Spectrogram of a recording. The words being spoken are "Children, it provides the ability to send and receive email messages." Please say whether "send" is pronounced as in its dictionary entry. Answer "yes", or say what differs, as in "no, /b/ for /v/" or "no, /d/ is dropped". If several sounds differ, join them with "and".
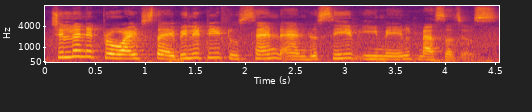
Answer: yes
